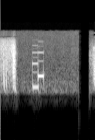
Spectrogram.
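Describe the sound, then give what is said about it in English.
A weak radio transmission into an amateur radio repeater, breaking up in thin, hissy static, with a brief crackly burst, a short pair of tones, then a sudden dropout to silence before the static returns. “That last station calling, you are barely getting into the repeater. A lot of static on your side.”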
